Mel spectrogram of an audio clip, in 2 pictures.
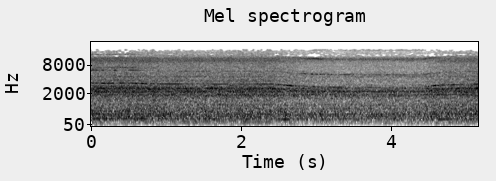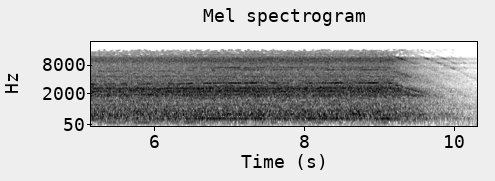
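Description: Countertop blender running steadily, blending a lime mixture, its motor pitch sagging briefly near the middle. It winds down as it is switched off near the end.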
